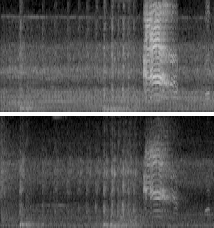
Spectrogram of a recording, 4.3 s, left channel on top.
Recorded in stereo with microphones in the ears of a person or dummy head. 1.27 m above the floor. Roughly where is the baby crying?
Left.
